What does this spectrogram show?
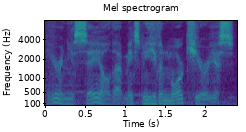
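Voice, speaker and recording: A man's voice: fairly low pitch, animated, brisk, faint music behind, close to an everyday voice. A man voicing a blunt, curious, easygoing friend in a video game cutscene, talking in a casual, slangy way. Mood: curious, friendly.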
